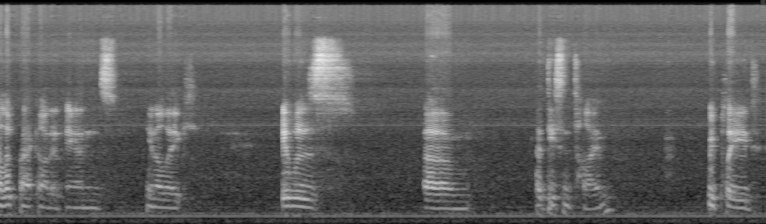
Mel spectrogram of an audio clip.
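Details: Adult who has stuttered since childhood and had childhood speech therapy; hesitations and pauses are heard; stuttering.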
